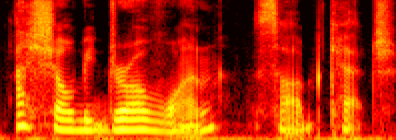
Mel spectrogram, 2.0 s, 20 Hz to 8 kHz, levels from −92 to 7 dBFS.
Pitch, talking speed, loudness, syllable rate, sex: 175 Hz, 210 wpm, -18 LUFS, 5.9 syllables/s, female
